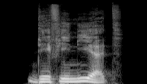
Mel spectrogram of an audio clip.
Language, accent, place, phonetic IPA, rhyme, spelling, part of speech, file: German, Germany, Berlin, [defiˈniːɐ̯t], -iːɐ̯t, definiert, adjective / verb, De-definiert.ogg
- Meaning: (verb) past participle of definieren; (adjective) defined; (verb) inflection of definieren: 1. third-person singular present 2. second-person plural present 3. plural imperative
